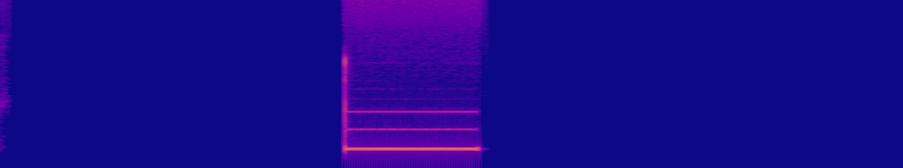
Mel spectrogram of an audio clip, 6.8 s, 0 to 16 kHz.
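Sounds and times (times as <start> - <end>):
phone ringback tone, call unanswered: 2.6 - 3.6.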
